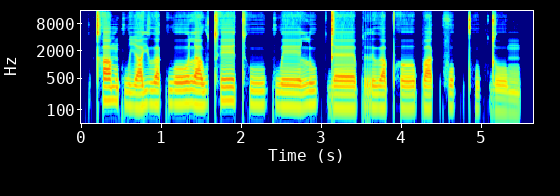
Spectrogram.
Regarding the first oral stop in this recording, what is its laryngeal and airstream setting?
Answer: aspirated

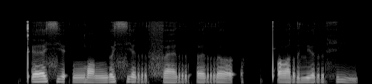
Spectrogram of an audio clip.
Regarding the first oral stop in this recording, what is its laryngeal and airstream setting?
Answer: ejective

